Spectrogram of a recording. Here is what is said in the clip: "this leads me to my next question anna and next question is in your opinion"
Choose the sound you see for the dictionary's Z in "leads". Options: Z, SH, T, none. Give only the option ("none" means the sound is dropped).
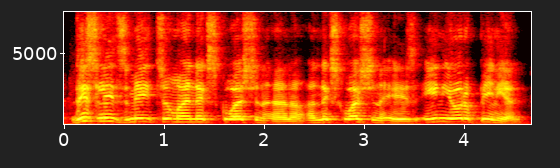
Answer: Z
